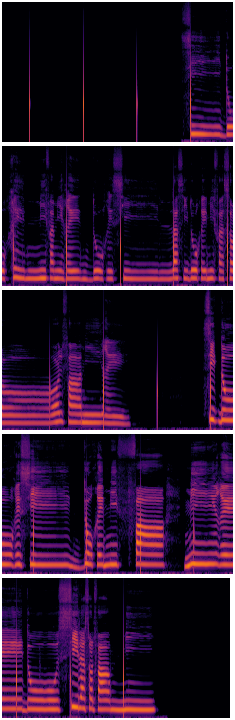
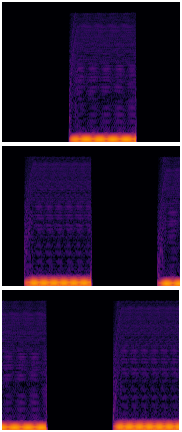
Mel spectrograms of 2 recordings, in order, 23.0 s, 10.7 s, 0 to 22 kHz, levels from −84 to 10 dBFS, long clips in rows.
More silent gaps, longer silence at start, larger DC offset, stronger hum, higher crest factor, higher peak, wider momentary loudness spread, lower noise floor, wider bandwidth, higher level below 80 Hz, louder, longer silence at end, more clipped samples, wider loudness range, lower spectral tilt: second, none vs 2.71-4.00 s, 5.38-6.67 s, 8.05-9.33 s; first, 3.65 s vs 1.35 s; neither; neither; first, 26 dB vs 10 dB; first, 0 dBFS vs -8 dBFS; first, 12 LU vs 8 LU; second, -63 dBFS vs under -90 dBFS; first, over 20 kHz vs 11 kHz; second, -58 dBFS vs -24 dBFS; second, -25 LUFS vs -18 LUFS; first, 1.5 s vs 0 s; neither; first, 8 LU vs 1 LU; second, -4.5 dB/octave vs -8.5 dB/octave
